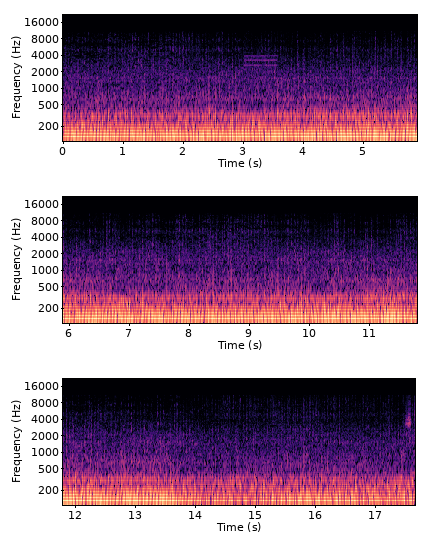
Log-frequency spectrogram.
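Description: A propeller airplane engine idles at low throttle in the VR flight game Ultrawings, a steady low droning hum with a faint buzz above it, holding constant throughout with a slight dip near the end.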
